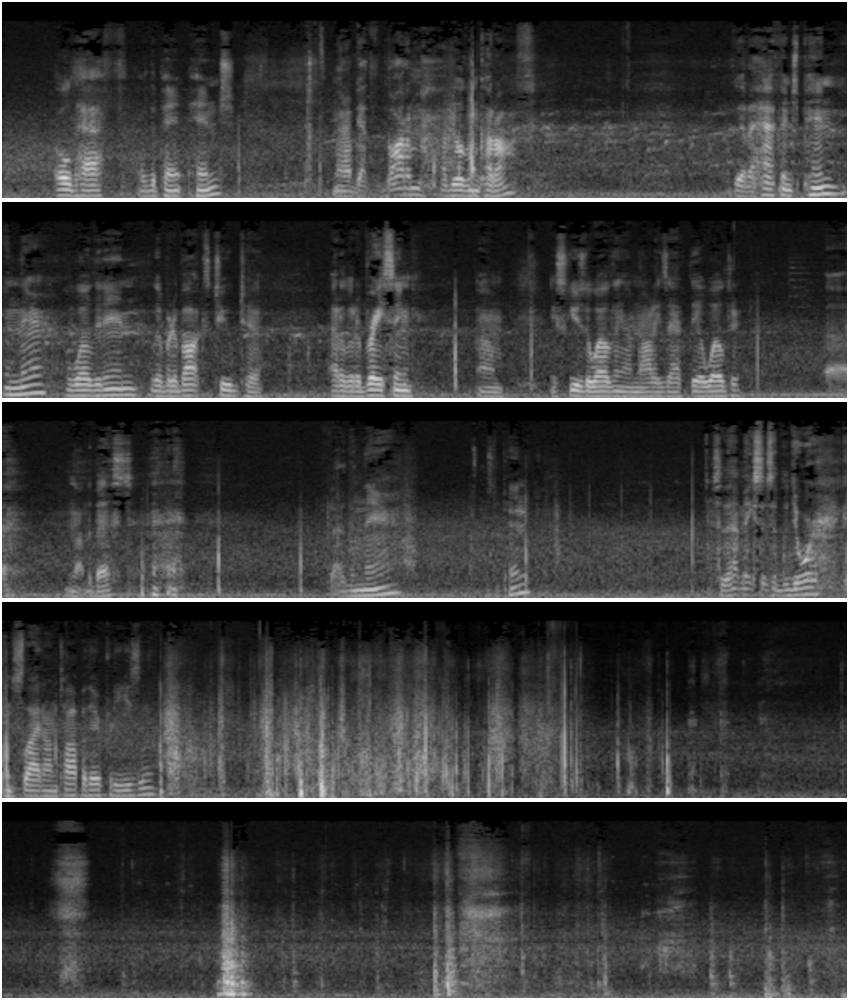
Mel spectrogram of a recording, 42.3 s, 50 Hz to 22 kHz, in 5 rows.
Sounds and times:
Speech: 0.5 - 2.4, 3.3 - 5.4, 7.3 - 11.1, 11.7 - 12.6, 13.2 - 15.8, 16.7 - 18.3, 20.1 - 21.0, 21.6 - 22.2, 23.9 - 27.0.

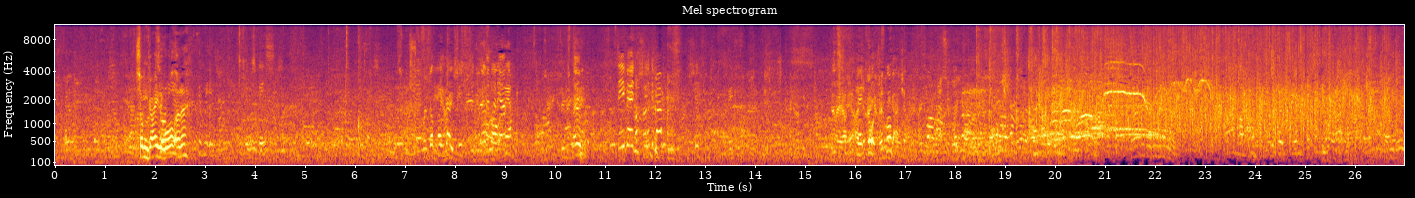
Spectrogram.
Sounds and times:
Crowd: 0.0 - 26.9
Outside, urban or manmade: 0.0 - 26.9.

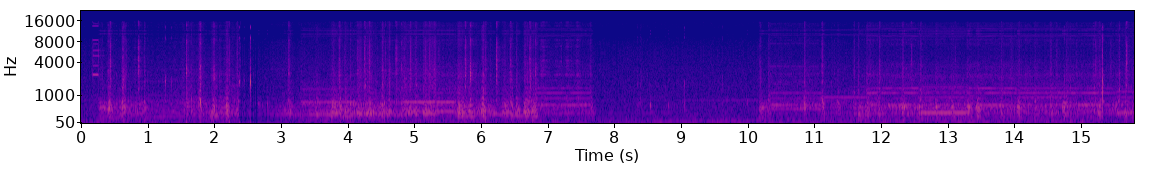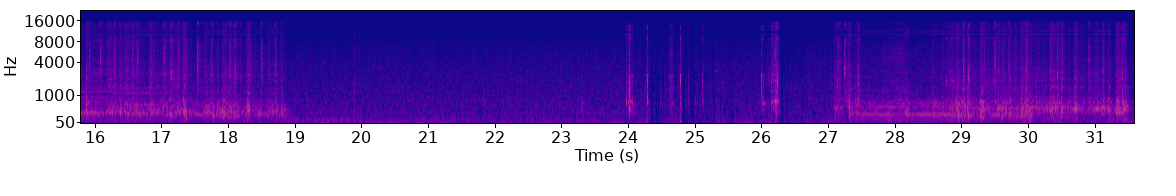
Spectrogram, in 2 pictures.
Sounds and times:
Printer: 0.2 - 7.7, 10.1 - 18.9, 27.1 - 31.6.

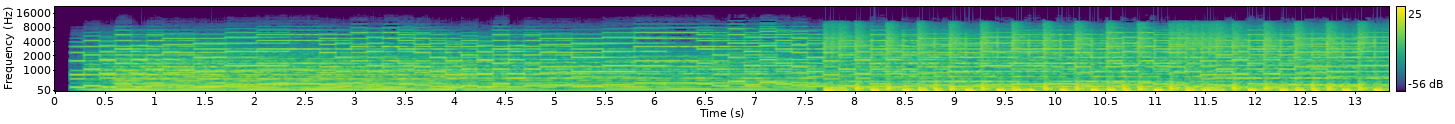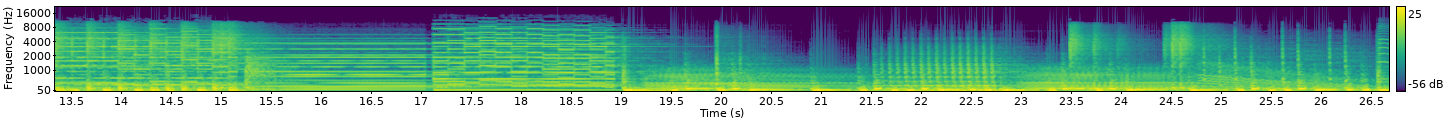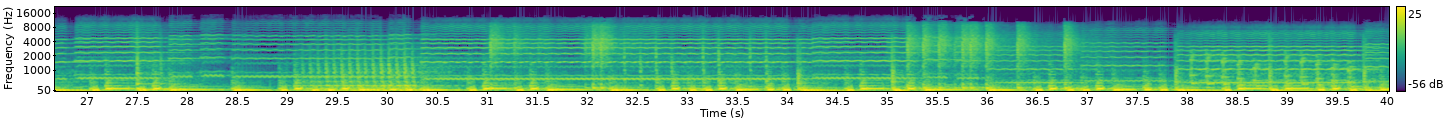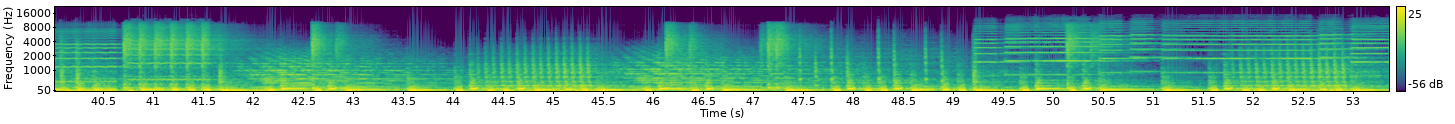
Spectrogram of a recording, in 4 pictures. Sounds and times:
Video game music: 0.2 - 53.3.

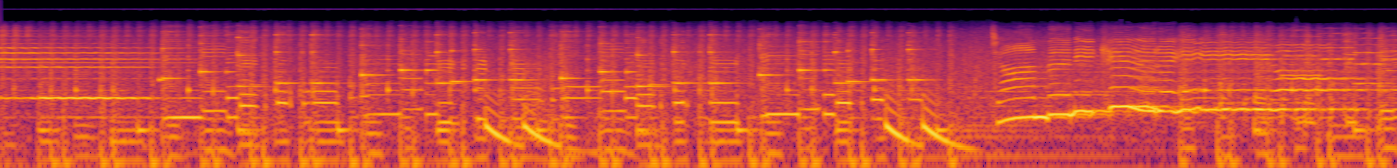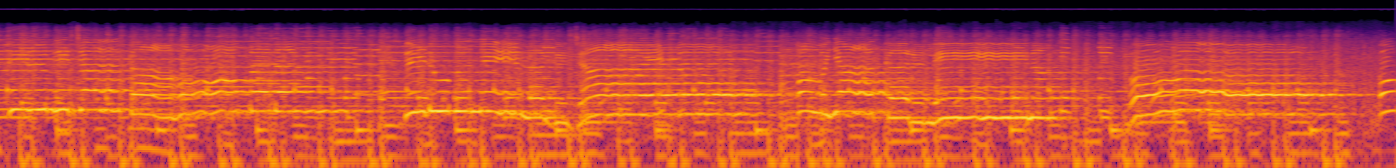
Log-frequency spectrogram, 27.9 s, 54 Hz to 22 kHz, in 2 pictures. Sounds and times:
Music: 0.0 - 27.9.

